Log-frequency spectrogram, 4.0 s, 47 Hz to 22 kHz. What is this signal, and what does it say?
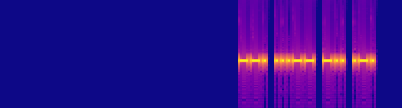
Morse code, heard as a keyed tone, about 40 wpm, 700 Hz. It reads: G3DR
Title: DXCC-100 Call Signs - 4 Characters - Repeated 3x - 40wpm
